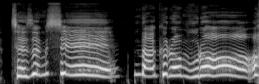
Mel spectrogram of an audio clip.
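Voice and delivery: put-on high, slow whiny baby voice; cute whiny aegyo. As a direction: play the sulky girlfriend. Acting cute whiny girlfriend.

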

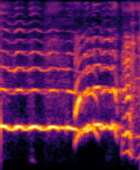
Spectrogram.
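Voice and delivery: high sustained chanting cry; ritual chant. Acted. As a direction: call the spirits with one long held note. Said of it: "영혼을 부르는 소리".

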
